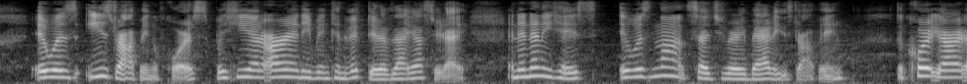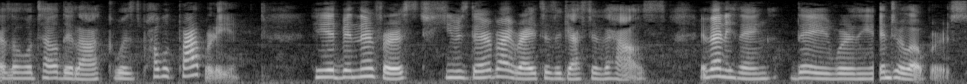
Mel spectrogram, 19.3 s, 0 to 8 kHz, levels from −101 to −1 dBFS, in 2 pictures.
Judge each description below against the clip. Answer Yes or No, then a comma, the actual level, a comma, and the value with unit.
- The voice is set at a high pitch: Yes, high, 220 Hz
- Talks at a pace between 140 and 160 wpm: No, average, 175 wpm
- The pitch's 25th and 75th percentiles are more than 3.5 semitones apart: Yes, average, 4.6 semitones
